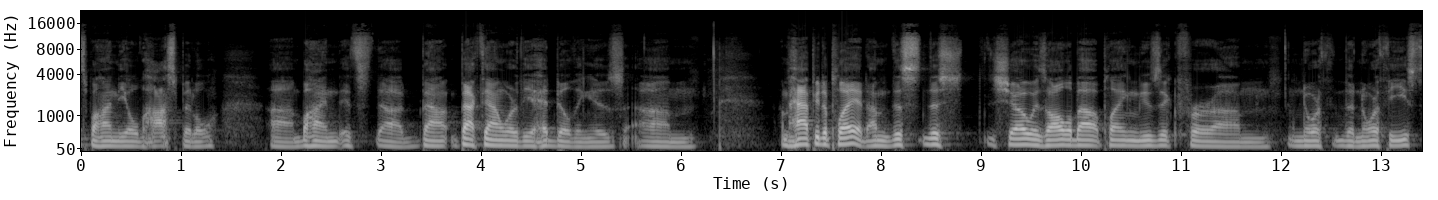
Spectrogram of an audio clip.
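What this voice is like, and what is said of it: Hoarse, failing voice. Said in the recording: “You can hear my voice is really dying here. I don't know if I've been yelling too much at my son's basketball game or I'm just catching what my wife has. She has a sore throat.”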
